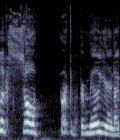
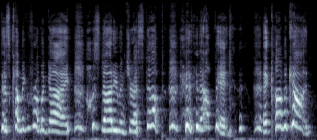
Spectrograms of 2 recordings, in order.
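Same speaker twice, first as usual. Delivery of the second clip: higher and louder, the words bursting through laughter; laughing retort; 9 semitones higher, 3 dB louder than usual. Retold or imitated. Recalling his own Comic-Con comeback, laughing hard. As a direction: fire back the comeback while cracking up.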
